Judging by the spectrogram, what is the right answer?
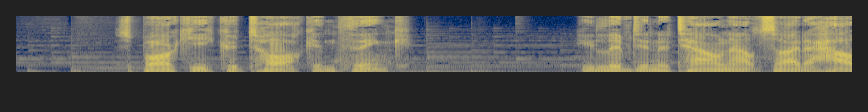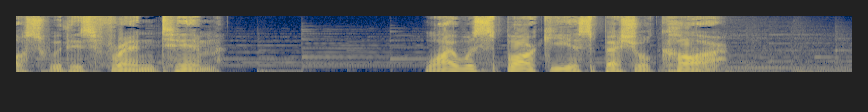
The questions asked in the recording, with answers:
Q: Why was Sparky a special car?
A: Because he could talk and think.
